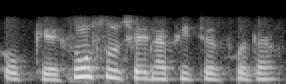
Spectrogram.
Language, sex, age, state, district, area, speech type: Gujarati, female, 30-45, Gujarat, Junagadh, urban, conversation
